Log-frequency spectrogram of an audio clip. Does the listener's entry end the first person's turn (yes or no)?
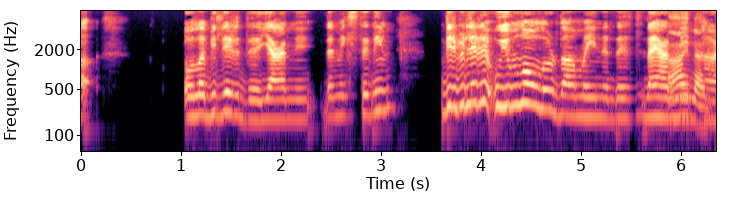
yes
